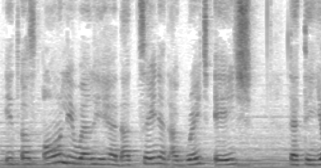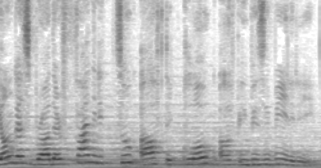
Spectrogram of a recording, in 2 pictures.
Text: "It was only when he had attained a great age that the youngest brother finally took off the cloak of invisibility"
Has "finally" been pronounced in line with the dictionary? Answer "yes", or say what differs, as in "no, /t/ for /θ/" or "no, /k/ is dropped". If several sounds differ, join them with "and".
yes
